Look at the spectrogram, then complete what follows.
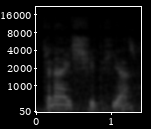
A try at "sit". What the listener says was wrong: Sure, but you should pronounce it like sit, not shit.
